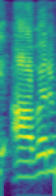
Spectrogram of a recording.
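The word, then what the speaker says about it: hour: तो आर भी हमने पढ़ा था कि आवर में है तो एच। यह एच कंसोनेंट है। लेकिन जब हम प्रोनाउंस करते हैं तो इसमें आ का साउंड आता है।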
